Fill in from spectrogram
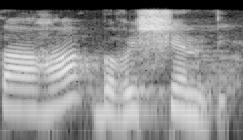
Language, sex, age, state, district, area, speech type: Sanskrit, female, 18-30, Tamil Nadu, Thanjavur, rural, spontaneous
